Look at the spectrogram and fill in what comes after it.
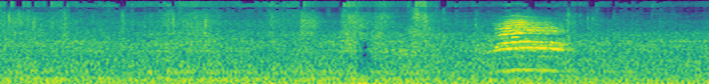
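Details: Domestic cat inside a cat sanctuary shed in Arkansas gives a single short meow late on, heard over the constant loud hum of a fan and heater.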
